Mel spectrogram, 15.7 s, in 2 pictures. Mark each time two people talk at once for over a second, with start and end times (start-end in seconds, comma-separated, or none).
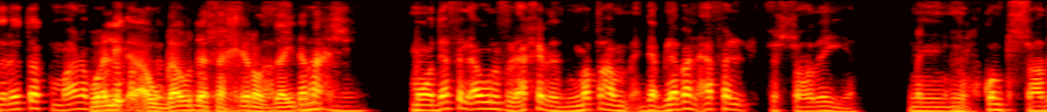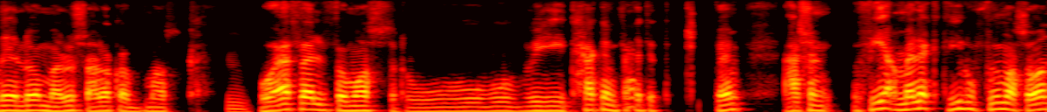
0.7-2.7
